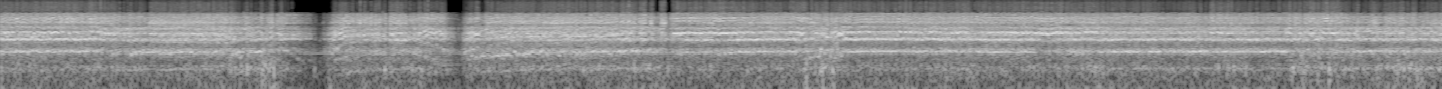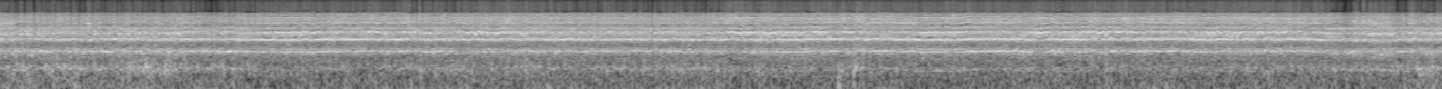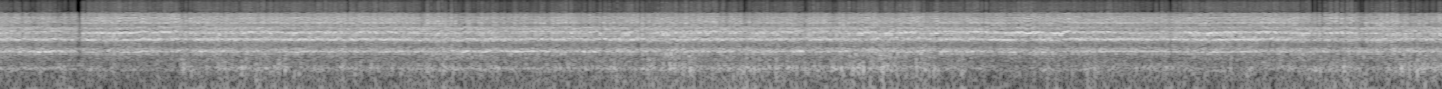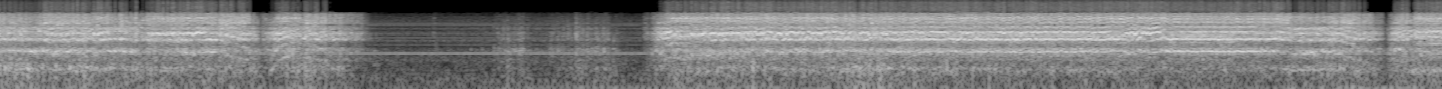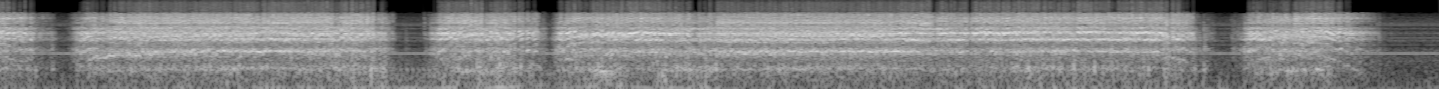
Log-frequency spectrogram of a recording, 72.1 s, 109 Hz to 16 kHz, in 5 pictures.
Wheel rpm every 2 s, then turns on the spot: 220, 160, 150, 220, 230, 230, 230, 220, 230, 230, 230, 220, 220, 220, 220, 230, 230, 230, 240, 230, 230, 220, 180, 30, 20, 180, 210, 210, 150, 130, 170, 120, 210, 210, 180, 70.
2-4 56-58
